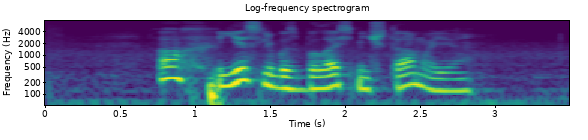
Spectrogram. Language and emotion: Russian, sad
